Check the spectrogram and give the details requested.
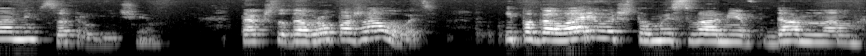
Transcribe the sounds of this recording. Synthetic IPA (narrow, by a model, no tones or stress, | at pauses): amʲɪsɐt̪ɾudʲnʲɪt͡ɕɪjɪm | t̪akʂt̪od̪ɐbɾo̞pɐʐalˠəvə̰tʲ | ipəɡɐvaɾʲɪvət̪ʲʂt̪o̞mɨsvamʲɪvd̪anːəm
